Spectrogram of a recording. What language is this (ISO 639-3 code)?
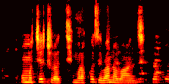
kin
